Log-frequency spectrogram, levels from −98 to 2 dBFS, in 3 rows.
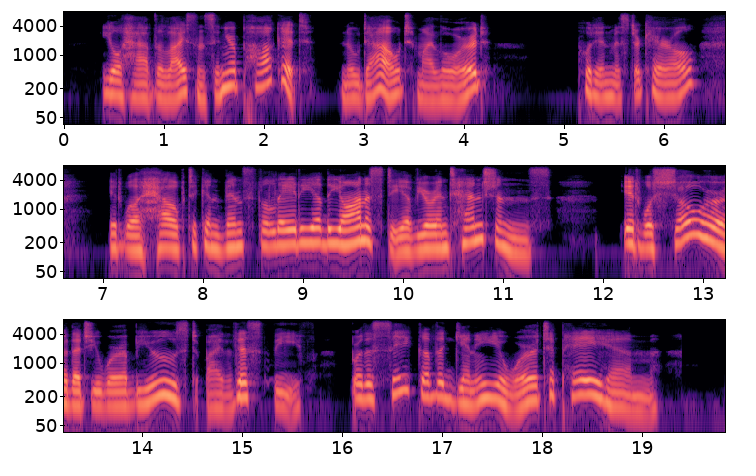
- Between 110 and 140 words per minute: No, average, 150 wpm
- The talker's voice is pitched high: No, medium, 155 Hz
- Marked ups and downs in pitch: Yes, wide, 7.0 semitones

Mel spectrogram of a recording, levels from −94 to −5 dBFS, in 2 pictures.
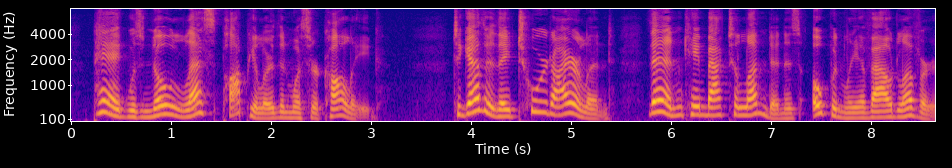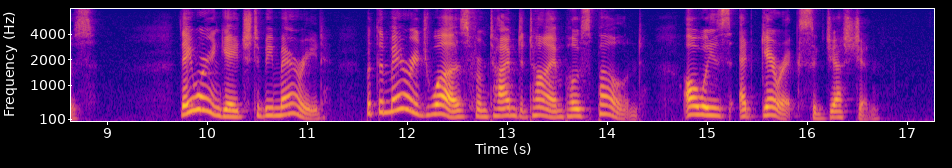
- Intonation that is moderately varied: No, wide, 6.4 semitones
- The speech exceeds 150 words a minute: No, average, 140 wpm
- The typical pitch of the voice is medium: No, high, 200 Hz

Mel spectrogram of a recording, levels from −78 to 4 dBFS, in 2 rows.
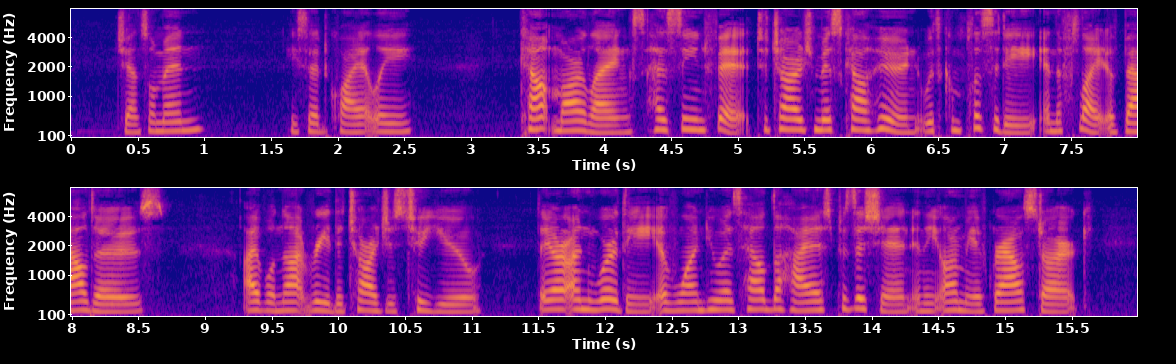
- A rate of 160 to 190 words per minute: Yes, average, 165 wpm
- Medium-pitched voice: No, high, 195 Hz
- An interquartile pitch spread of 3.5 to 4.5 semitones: Yes, average, 3.8 semitones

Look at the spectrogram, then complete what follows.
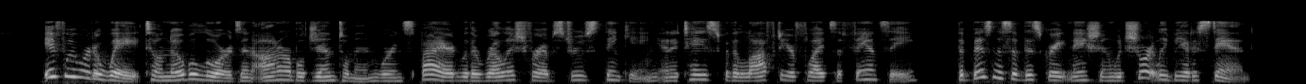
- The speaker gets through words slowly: No, average, 185 wpm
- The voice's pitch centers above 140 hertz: Yes, high, 190 Hz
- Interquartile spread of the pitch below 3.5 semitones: No, average, 4.0 semitones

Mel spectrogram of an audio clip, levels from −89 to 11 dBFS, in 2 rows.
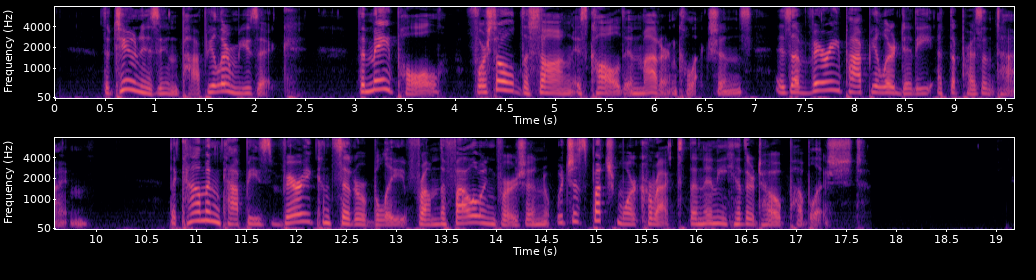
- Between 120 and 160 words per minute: Yes, average, 140 wpm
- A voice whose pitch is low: No, medium, 185 Hz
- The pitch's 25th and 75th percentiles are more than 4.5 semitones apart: Yes, average, 5.1 semitones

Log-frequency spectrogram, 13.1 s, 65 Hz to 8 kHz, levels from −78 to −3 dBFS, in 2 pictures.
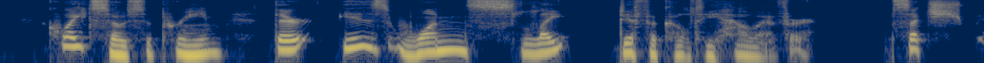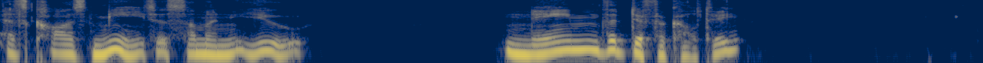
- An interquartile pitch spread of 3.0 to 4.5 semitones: No, average, 4.9 semitones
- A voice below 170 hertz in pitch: Yes, medium, 140 Hz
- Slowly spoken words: Yes, slow, 85 wpm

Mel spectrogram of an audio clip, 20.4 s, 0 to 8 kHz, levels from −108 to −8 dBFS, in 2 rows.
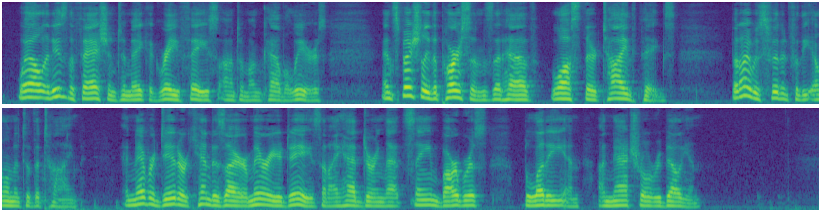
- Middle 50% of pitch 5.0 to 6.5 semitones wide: No, average, 3.9 semitones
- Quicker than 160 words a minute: No, average, 155 wpm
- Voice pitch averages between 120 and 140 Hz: Yes, low, 135 Hz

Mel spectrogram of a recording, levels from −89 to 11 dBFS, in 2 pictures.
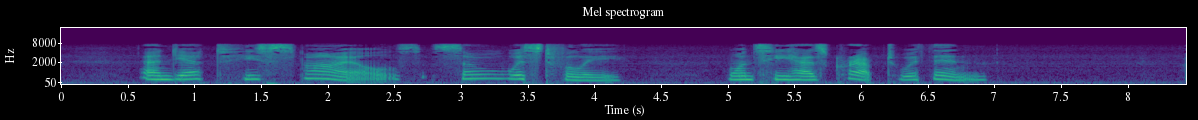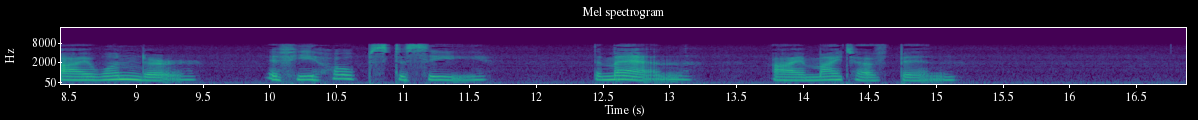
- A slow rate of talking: Yes, slow, 75 wpm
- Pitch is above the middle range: Yes, high, 225 Hz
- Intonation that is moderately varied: Yes, average, 3.0 semitones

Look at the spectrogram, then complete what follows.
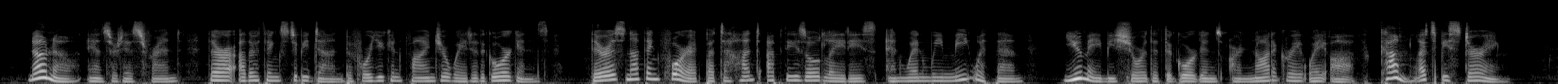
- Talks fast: Yes, fast, 220 wpm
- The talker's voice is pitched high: No, medium, 155 Hz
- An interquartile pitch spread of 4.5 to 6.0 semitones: Yes, average, 5.3 semitones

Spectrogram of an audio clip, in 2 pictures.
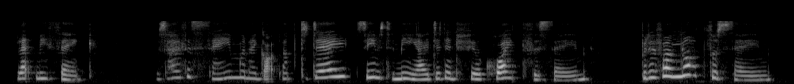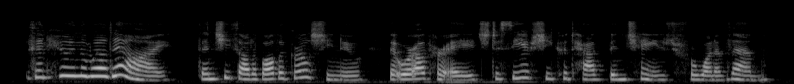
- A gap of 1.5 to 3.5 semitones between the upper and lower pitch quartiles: No, wide, 5.6 semitones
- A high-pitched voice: Yes, very high, 255 Hz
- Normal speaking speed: No, fast, 230 wpm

